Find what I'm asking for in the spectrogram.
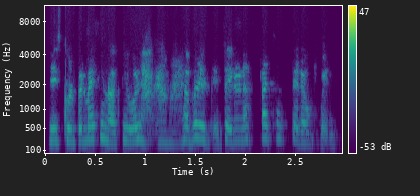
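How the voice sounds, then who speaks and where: A woman with a fairly high voice explains her thoughts in an earnest, teacherly manner. Her sound is thin and phone-like, with no room around it. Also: very fast, husky, no echo. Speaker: participant. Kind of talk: video call sharing. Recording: tinny phone-like call audio.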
